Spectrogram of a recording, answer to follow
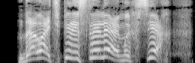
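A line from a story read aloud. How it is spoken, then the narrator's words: Shout. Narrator (Russian): крикнул Карсон Стратерс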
